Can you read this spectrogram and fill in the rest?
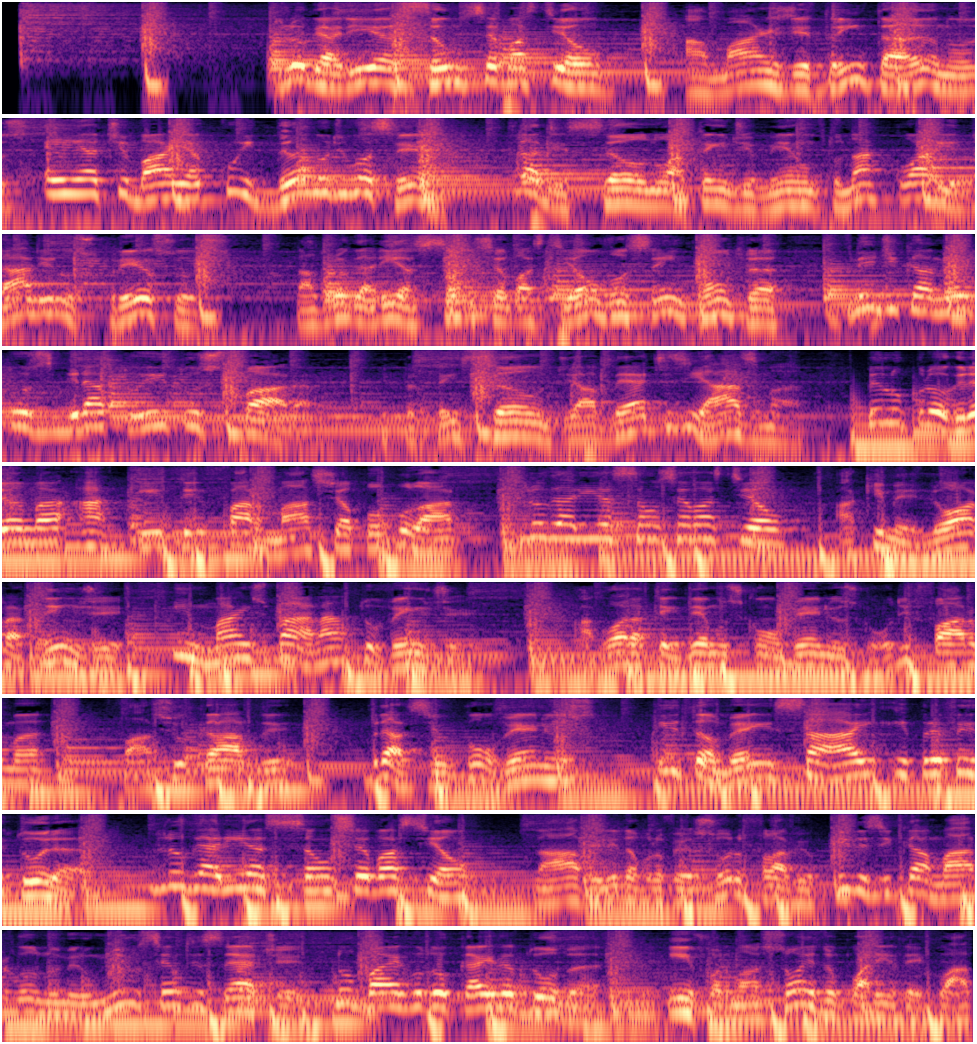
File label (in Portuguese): locutor locucao padrao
